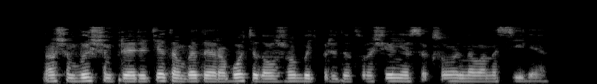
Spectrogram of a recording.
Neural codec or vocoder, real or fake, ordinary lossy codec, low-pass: none; real; MP3, 24 kbps; 7.2 kHz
